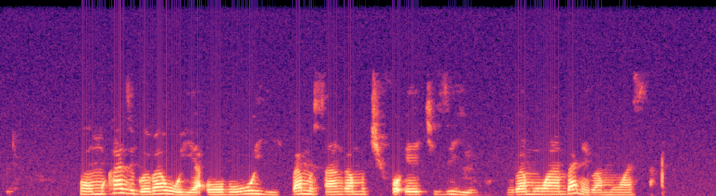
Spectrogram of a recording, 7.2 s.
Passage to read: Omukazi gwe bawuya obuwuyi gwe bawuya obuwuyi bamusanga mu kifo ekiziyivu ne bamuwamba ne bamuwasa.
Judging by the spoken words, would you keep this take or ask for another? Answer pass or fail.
fail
